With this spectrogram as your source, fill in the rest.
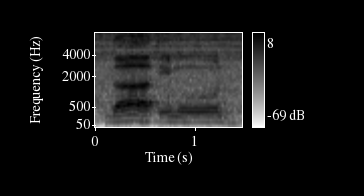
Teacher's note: یہاں پر مد متصل کو دو الف کھین کر پڑھیں گے۔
